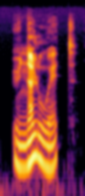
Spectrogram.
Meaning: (noun) lark (bird); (interjection) Used at the end of a long list of items; and a partridge in a pear tree
- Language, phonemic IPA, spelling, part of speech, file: French, /a.lwɛt/, alouette, noun / interjection, Fr-alouette.ogg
